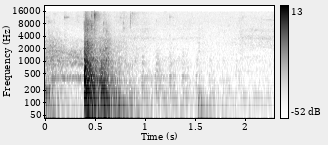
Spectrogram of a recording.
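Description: A single loud thud about half a second in, fading quickly.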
